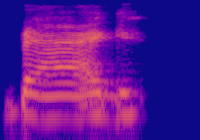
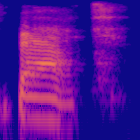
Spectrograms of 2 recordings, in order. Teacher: The vowel sound changes before a velar consonant due to the tongue raising in anticipation of that consonant after it.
